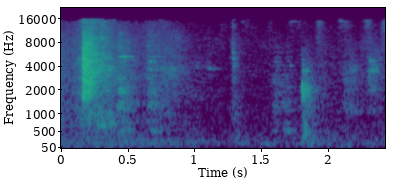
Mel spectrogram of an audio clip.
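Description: Mostly quiet room with two brief, faint handling noises from a paper sheet and pen being shifted under a document camera: a short rustle just after the start and a small tick near the end.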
